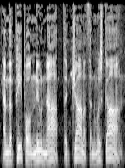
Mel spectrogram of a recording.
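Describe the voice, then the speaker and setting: A man narrating a dramatized Bible in a solemn, measured, scripted style. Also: on the low side, animated, no echo. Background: music.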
